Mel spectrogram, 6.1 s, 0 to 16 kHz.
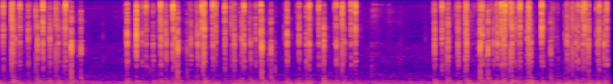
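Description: Fingertips of both hands type continuously on a Melgeek MOJO68, a compact 68-key mechanical keyboard with Gateron G Silver Pro switches, a clear polycarbonate case and SA-profile plastic keycaps, resting on a desk mat. Rapid, crisp clacks with bright high clicks centered around 3.3 kHz and a soft low thock beneath each press. The typing comes in dense bursts, with brief slower lulls near the one-second and four-second marks.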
